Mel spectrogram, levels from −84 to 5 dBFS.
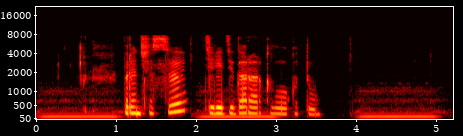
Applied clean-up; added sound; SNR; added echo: none; Engine; 14 dB; none.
